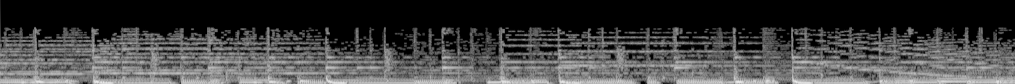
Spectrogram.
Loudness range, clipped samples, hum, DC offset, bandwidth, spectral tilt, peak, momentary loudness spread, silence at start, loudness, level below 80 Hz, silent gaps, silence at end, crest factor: 1 LU; under 0.1%; none; under 0.1%; 6 kHz; -5.5 dB/octave; 0 dBFS; 5 LU; 0 s; -16 LUFS; -20 dBFS; none; 0 s; 14 dB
